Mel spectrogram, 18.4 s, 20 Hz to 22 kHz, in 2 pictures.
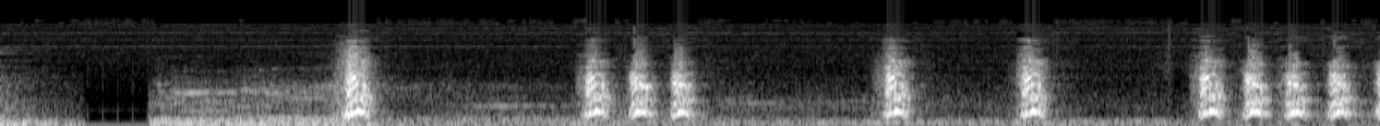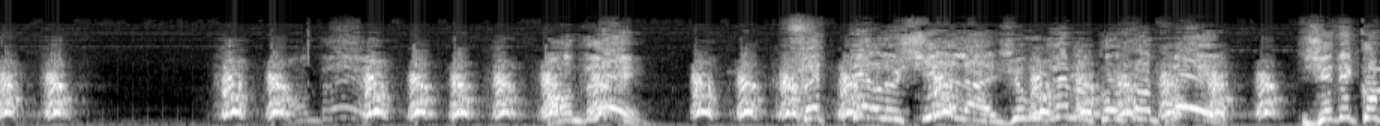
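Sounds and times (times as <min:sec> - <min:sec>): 
low rumble: 0:00.1 - 0:11.2
dog barking outside: 0:02.2 - 0:02.6, 0:03.8 - 0:04.8, 0:05.8 - 0:07.1, 0:07.9 - 0:09.9, 0:10.6 - 0:13.0, 0:13.8 - 0:17.9
speech: 0:15.8 - 0:18.3.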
